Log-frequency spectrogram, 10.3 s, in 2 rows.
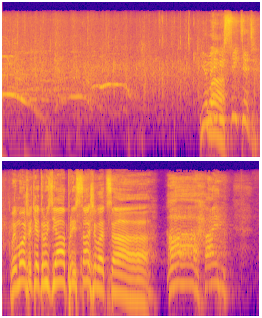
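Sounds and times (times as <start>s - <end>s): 
church congregation applauding during a service: 0.0s - 6.2s
speech: 3.9s - 9.7s.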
